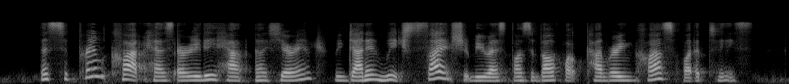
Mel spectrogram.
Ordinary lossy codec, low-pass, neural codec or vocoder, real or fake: AAC, 48 kbps; 7.2 kHz; codec, 16 kHz, 0.5 kbps, FreqCodec, larger model; fake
